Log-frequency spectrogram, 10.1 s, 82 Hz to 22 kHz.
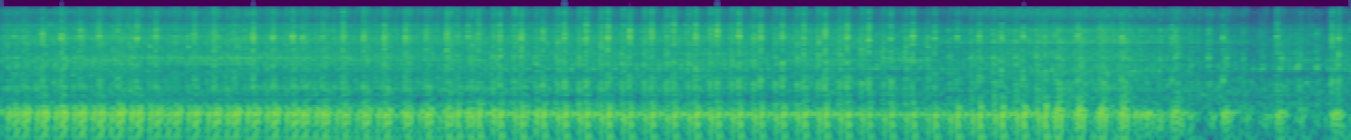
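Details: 1999 Harley-Davidson Sportster XLH 883 with 1200 kit fitted about 25,000 miles ago: loping idle with heavy uneven banging about three per second, seemingly in the front cylinder; mechanic suspects failing lifters.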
